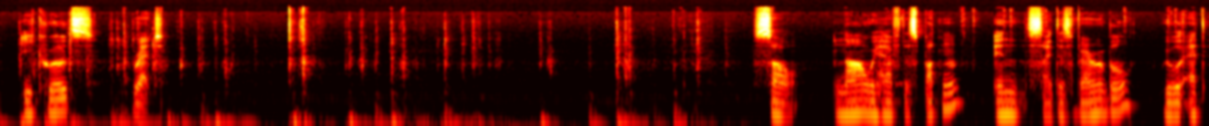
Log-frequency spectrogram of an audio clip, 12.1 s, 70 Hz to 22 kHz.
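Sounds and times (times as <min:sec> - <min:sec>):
typing on computer keyboard: 0:00.2 - 0:07.2.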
